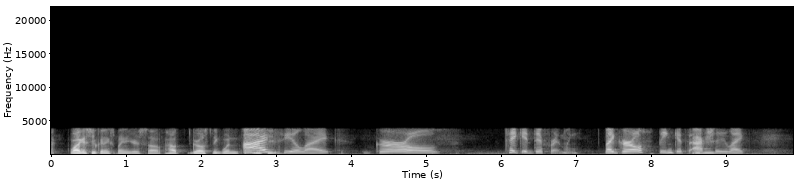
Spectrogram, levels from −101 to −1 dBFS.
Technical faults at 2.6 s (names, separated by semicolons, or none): Bluetooth CVSD headset codec; Bluetooth headset packet repeated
